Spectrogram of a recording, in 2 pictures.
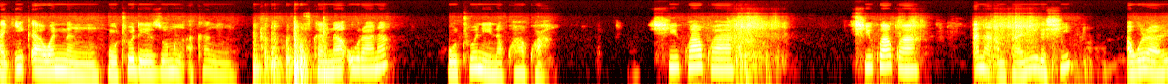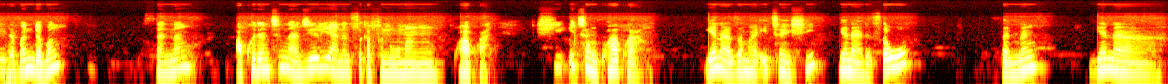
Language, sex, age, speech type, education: Hausa, female, 46-60, spontaneous, tertiary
